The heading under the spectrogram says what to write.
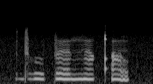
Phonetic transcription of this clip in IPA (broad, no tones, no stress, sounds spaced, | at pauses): dʱ u p œ ŋ œ̃ qʼ ũ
